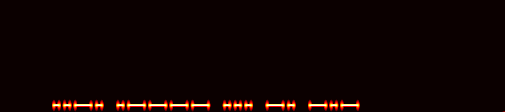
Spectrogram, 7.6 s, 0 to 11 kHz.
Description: Morse code, heard as a keyed tone, about 15 wpm, 700 Hz. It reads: F1SNK
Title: DXCC-100 Call Signs - 5 Characters - 15wpm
